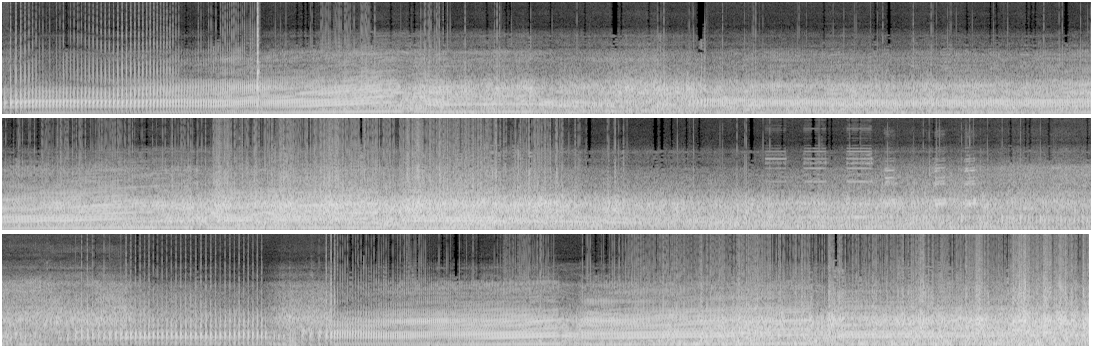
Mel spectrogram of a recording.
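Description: Motorcycle engine pulling away and accelerating through the gears: the pitch climbs, drops at each upshift, and climbs again. There is a steadier cruising stretch in the middle and another run of upshifts near the end, under road and wind noise.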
